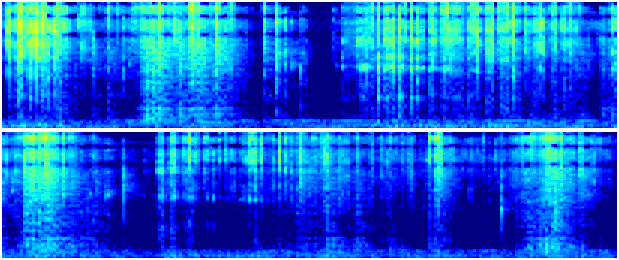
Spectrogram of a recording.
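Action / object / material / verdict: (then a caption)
scrape / bar of soap cut with a blade / soap / none. A solid blue-and-white striped bar of soap is held in the hand while a blade cuts across its pre-scored surface, breaking it into crumbling flakes. Soft, bright crunching and crinkling come in uneven bursts, with a sharp crack near the start. The sound is quiet and mostly high-pitched, with little low end.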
